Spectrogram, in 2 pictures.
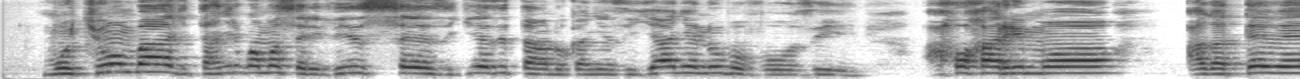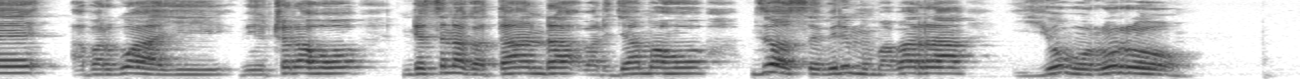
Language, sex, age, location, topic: Kinyarwanda, female, 18-24, Huye, health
